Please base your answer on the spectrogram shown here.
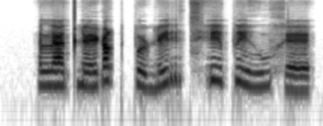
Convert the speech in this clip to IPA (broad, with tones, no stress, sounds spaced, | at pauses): l a˧ t ɳ ɛ˩˥ ɽ e˥ q p o˩ ɭ ɳ e˥ r t͡sʰ e˥ p e˥˩ ɦ u˧ x ɛ˩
